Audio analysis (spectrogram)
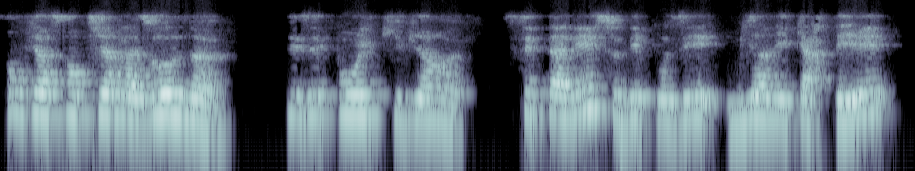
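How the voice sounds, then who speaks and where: A woman leads a yoga class in a very slow, fairly high voice. She gives calm instructions in short, spaced phrases. The recording is roomy and picked up from well away from the microphone. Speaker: yoga teacher. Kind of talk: guided yoga and relaxation instruction. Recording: roomy, distant mic, dull sound.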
